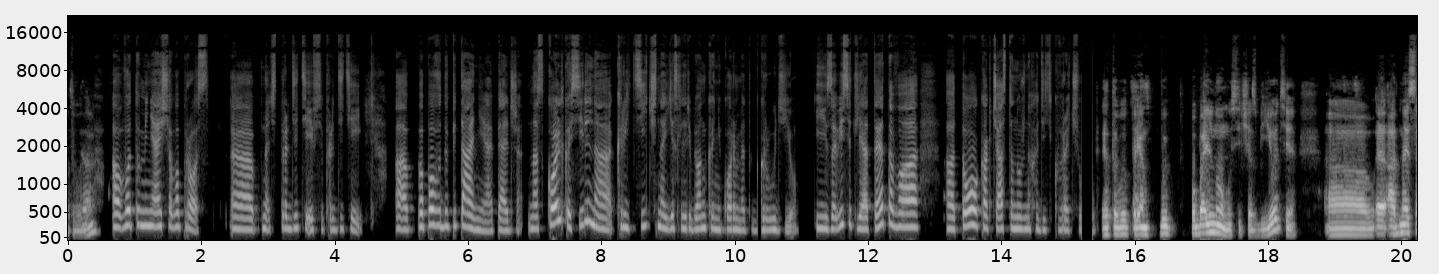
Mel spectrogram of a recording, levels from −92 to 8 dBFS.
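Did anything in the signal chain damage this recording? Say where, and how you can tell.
Yes. A likely Bluetooth stall on the wireless link starved the headphone buffer, dropping the speech to silence at 10.34–10.39 s and 15.19–15.36 s before it resumed.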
